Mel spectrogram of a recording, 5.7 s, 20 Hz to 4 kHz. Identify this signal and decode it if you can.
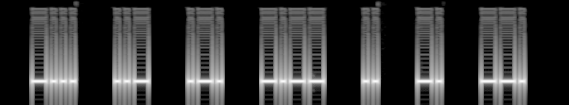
Morse code, heard as a keyed tone, about 25 wpm, spaced as for 15 wpm, 550 Hz. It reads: BURYING
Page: news headlines in morse code at 15 wpm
